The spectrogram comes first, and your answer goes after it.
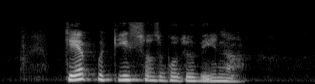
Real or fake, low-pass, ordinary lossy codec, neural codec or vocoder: fake; none; none; codec, 16 kHz, 1.1 kbps, Voila-Tokenizer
